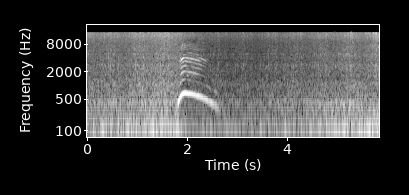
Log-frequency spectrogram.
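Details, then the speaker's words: 2009 Chevrolet Silverado 3500 Duramax LMM diesel, 59,900 miles, intermittent knock since 57,500 miles, oil analysis clean. Warm idle with one injector (number 5) unplugged runs even with no knock, pointing to that injector; suspected, not confirmed. "fun now it's back it's gone yeah it's gone the knock is gone"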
